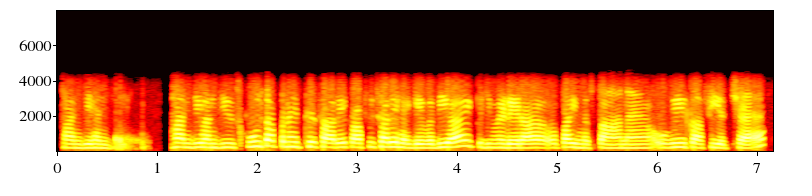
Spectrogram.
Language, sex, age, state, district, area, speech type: Punjabi, female, 30-45, Punjab, Muktsar, urban, conversation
